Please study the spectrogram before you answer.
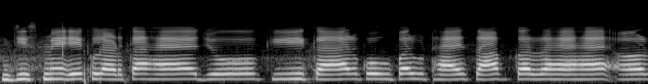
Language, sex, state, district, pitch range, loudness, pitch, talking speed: Hindi, female, Bihar, Jahanabad, 235-250 Hz, -14 LUFS, 240 Hz, 150 wpm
